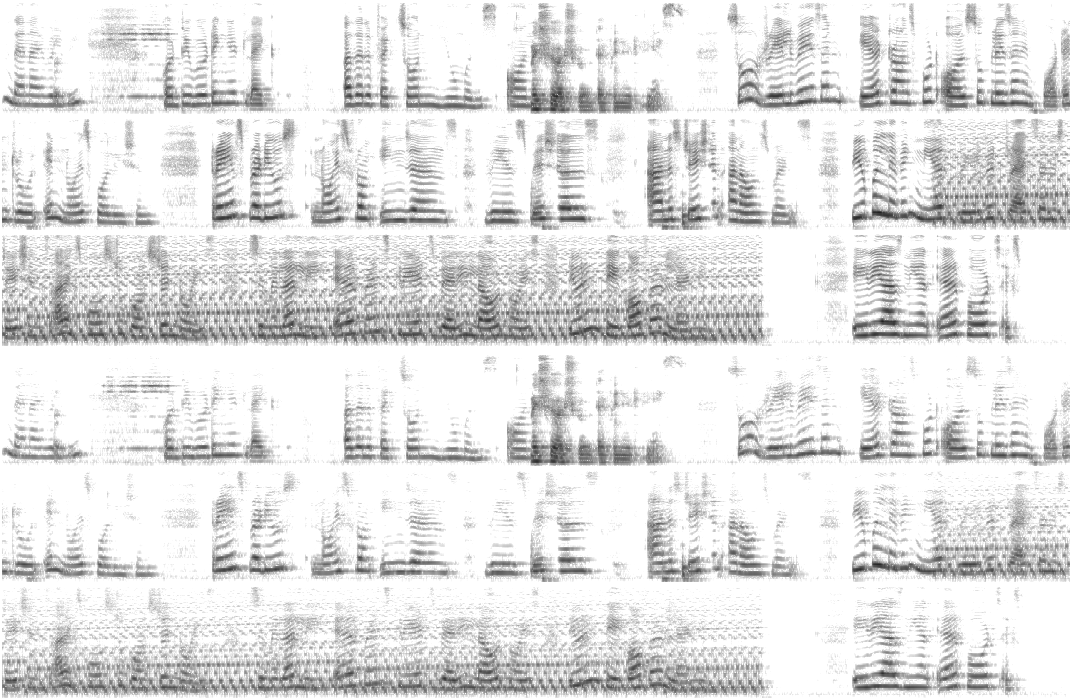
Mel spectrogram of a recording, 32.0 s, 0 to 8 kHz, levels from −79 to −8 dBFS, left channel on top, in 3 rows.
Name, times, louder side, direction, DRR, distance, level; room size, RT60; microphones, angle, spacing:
voice 1, 0.0-2.6 3.4-5.4 6.4-6.7 7.3-28.5 29.6-31.6, left 4 dB, 70° left, 0.8 m, -33 dB
voice 2, 1.0-1.7 5.3-6.6 16.0-16.1 17.5-17.6, equal, ahead, 1.1 m, -32 dB
sound 1, 20.0-29.0, left 4 dB, 40° left, 0.5 m, -37 dB
12.0 x 7.7 x 3.3 m
head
